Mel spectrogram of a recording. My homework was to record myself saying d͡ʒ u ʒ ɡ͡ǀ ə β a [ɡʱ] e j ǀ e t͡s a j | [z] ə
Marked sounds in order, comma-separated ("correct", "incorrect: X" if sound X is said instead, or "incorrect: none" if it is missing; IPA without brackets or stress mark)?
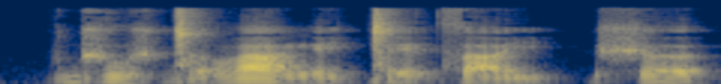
incorrect: ŋ, incorrect: ʃ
